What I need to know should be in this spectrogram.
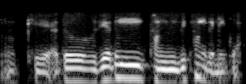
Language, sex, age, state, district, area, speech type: Manipuri, male, 45-60, Manipur, Imphal West, urban, conversation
